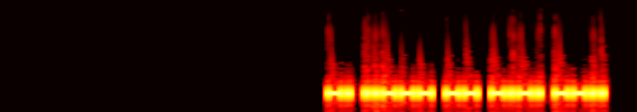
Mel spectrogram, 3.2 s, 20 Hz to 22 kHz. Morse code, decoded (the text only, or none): N2MCZ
